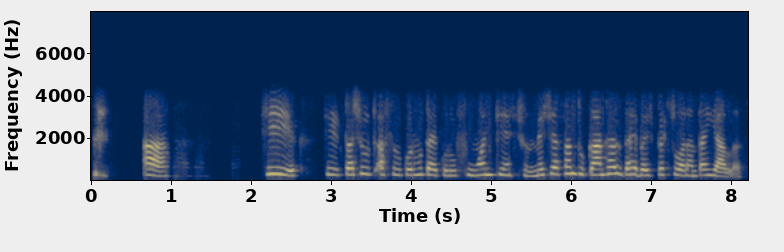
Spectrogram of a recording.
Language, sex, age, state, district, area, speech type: Kashmiri, female, 30-45, Jammu and Kashmir, Pulwama, urban, conversation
